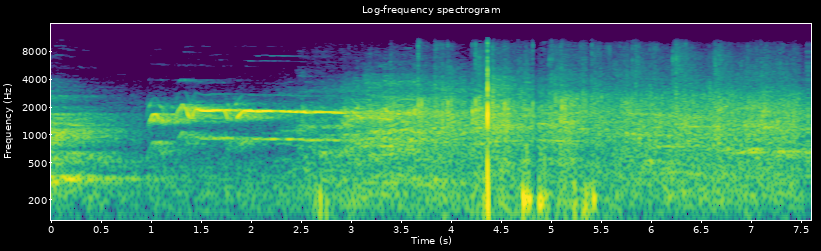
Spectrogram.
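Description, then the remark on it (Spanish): A woman in a church imitates a rooster's crow: a single loud, drawn-out call lasting about two seconds, then the audience breaks into scattered cheering and clapping that continues to the end. “Yo tengo un gallo en esta iglesia. ¿Dónde está mi gallo? Gallo.”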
